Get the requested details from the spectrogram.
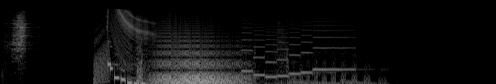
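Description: A loud magical whoosh swells and rings out.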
